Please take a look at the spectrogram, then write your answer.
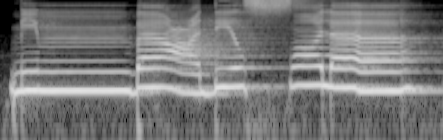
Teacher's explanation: Sebab alif lam menghadapi huruf syamsiyah yaitu huruf shad. Maka cara baca alif lamnya adalah tidak dibaca atau disebut dengan idgham syamsi, dimasukkan ke shad.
